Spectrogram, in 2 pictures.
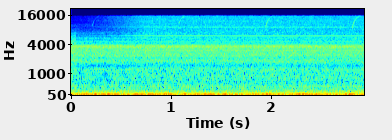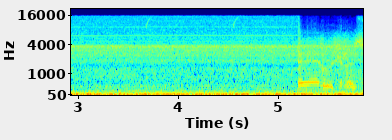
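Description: Engine of a Cessna 172N in flight with power pulled back to 1900 rpm: a steady, loud droning hum filling the cabin throughout, with a brief change in the sound near the end.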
